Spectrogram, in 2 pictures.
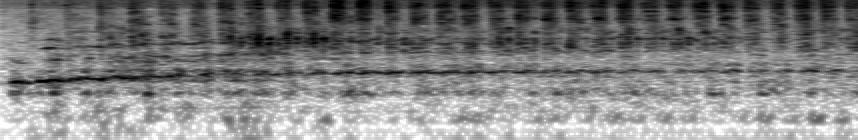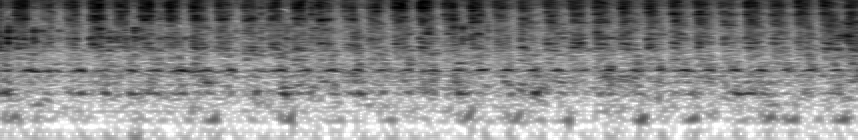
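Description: A sewing machine runs steadily as it stitches a decorative single stitch, giving a continuous fast mechanical whir with a rapid even pulse that holds for several seconds at moderate volume.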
